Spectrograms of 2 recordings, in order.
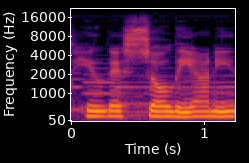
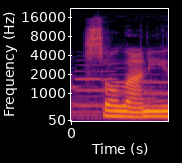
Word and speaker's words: Hilde Soliani: It's Hild Solani, not Solani.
